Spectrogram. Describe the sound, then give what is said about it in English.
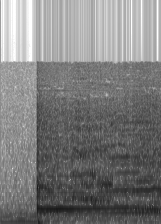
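After a brief low rumble, a race car engine at Lime Rock Auto Track in Connecticut suddenly roars loud, holding a steady, droning whine for the rest of the moment. No one speaks. “We're at Lime Rock Auto Track in Connecticut.”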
